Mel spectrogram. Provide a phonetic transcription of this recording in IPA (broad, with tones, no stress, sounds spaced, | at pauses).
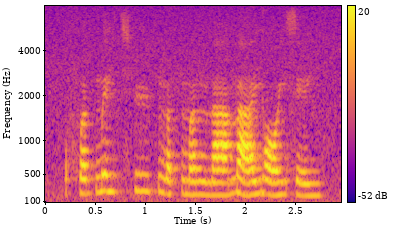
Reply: f ɐ˨˥ k̚ m e˥ j t͡sʰ yː˥ p̚ ŋ ɐ˨˥ k̚ m ɐ˨ ŋ n̪ aː˨˥ m aː˨˥ j ɔː˨˥ j s e˧ j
